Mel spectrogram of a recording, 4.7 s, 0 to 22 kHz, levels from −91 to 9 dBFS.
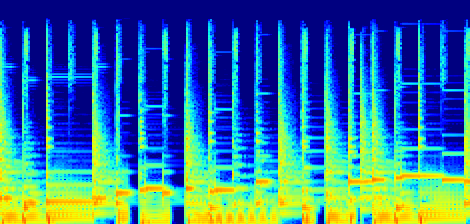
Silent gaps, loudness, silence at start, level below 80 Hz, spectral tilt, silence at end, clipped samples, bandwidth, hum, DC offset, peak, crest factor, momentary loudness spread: none; -20 LUFS; 0 s; -26 dBFS; -5 dB/octave; 0 s; under 0.1%; 16 kHz; none; under 0.1%; -2 dBFS; 18 dB; 3 LU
